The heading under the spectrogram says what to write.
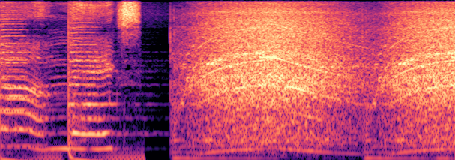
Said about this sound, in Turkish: Çok para verdiniz diye bu elektrik süpürgesinden çok şey beklemeyin.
